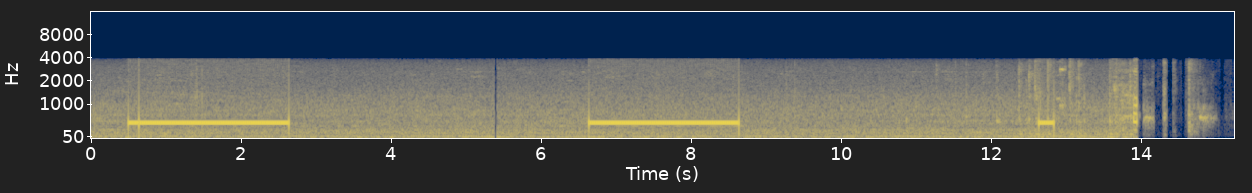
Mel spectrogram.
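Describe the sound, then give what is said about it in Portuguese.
Telephone call transfer tones as a bank call is transferred to Banco Santander's quality control: two long steady beeps of about two seconds each, then a short blip, over a low line hiss, before the line cuts out. “peço que aguarde em linha, que eu vou transferir para o controle de qualidade”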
